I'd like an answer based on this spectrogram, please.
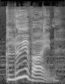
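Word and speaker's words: Glühwein: is called but it's not that hard to pronounce it's called glue Vine in gline we have something similar in England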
